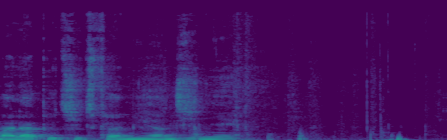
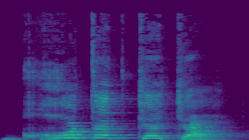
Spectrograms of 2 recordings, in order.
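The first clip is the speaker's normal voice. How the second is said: put-on high rude little boy; a naughty child cheerfully insulting; cheeky kid voice; 8 semitones higher, 4 dB louder than usual. A narrator's reading. Pierre insulting doctor.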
